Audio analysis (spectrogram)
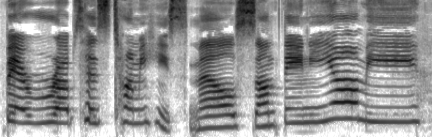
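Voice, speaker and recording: A woman reading a storybook aloud in a deliberate, instructive teacher's manner, pausing to ask questions. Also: very high-pitched, gravelly, bright, forceful tone.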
